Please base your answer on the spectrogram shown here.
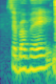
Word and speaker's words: CeraVe: And that's the CeraVe. Oh, wow. Is that how you say it? CeraVe? Yeah. CeraVe healing ointment.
